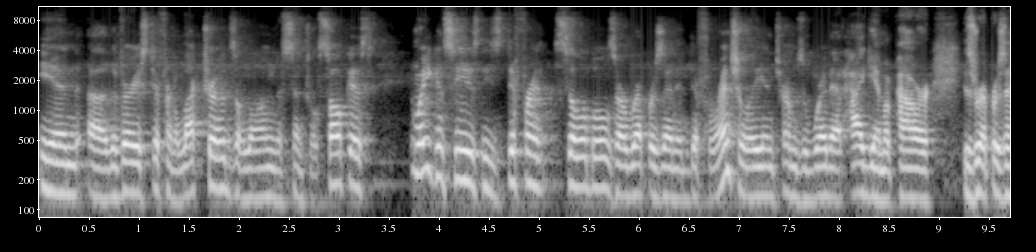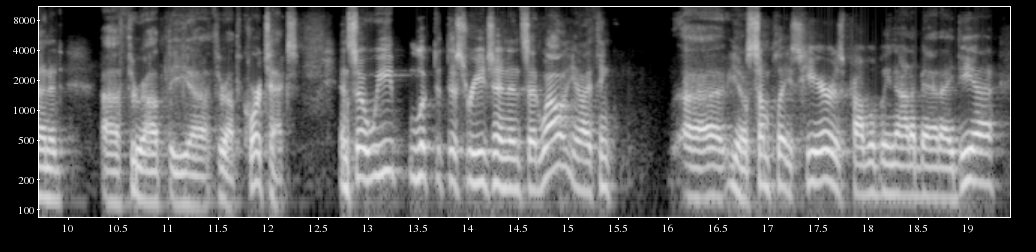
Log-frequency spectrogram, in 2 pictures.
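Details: Adult man lecturing; normal speech.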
